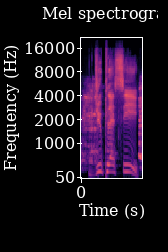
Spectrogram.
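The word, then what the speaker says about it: du Plessis: them I love it DDP the S is silent trick is dupless C get it right get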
